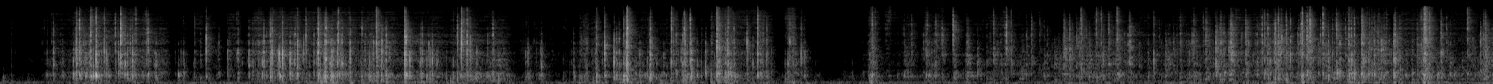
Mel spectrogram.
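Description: A thin yellow lined paper sheet is held up and then folded while long nails tap and crinkle it. The result is a steady stream of dense, bright crinkling and crackling with quick sharp taps and little low end, easing briefly to near silence around the eighth second before the rustling picks up again.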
